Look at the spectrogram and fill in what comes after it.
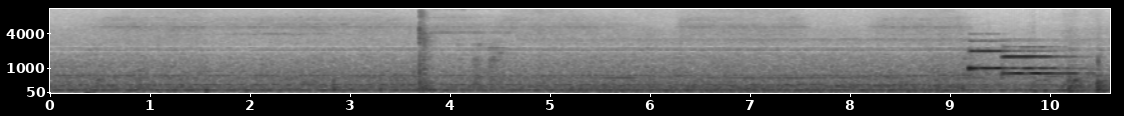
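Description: Electric commuter train pulling away from a station, heard from inside: a steady running hum, with a single sharp clank a few seconds in. Near the end, a short three-note electronic chime sounds, the onboard chime that comes before an automated announcement.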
